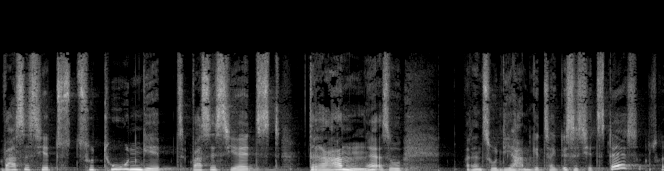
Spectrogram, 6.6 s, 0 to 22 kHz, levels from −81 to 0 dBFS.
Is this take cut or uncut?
uncut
